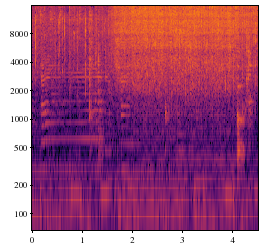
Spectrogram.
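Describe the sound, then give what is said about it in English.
A giant steak sizzles on a grill in a TV commercial for 7 Up 10: a steady crackling hiss that swells after the first couple of seconds and holds on, with low humming tones and a few brief chimes underneath. “But then he's going to pull a giant steak out of the fire because it's a romantic night for her, but it's grilling time for him.”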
